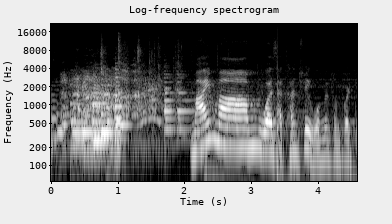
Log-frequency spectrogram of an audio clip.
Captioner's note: cheers and applause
